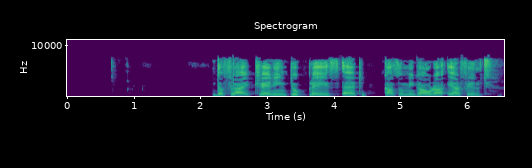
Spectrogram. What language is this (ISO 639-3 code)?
eng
